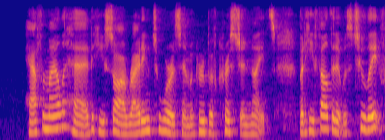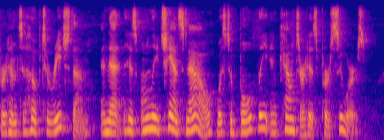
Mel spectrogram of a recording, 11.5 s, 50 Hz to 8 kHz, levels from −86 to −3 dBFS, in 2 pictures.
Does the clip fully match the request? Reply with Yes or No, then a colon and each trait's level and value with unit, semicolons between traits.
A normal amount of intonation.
Yes: average, 4.1 semitones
